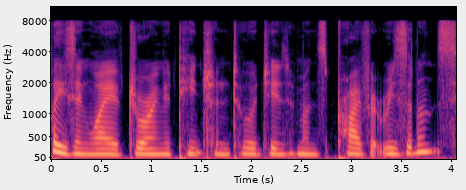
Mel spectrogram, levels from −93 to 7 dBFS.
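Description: From the first moment to the end, the speech drags low and slow, a wrong sample rate problem. It's running at about 0.69 times normal speed and roughly 6.5 semitones flat, which fits 32 kHz audio played back at 22 kHz with no conversion.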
